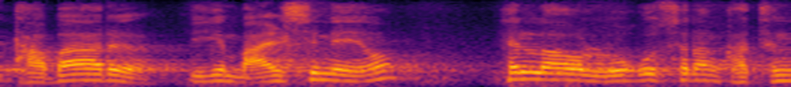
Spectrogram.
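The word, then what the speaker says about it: דבר: 이 말씀이 다바르라고 읽히는 단어입니다. 헬라어에서는 노고스인데 히브리어에서는 다바르라고 읽히는 게 말씀이에요.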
